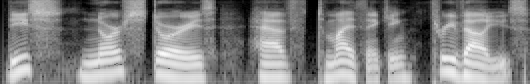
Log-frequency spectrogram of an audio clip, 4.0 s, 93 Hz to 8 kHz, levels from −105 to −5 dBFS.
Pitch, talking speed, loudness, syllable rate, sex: 145 Hz, 135 wpm, -18 LUFS, 4.1 syllables/s, male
